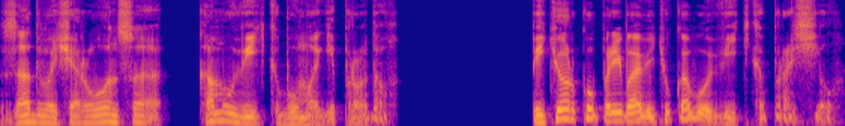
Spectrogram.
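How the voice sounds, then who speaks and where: A man voicing a cold gang boss who interrogates in a low, quiet voice. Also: lively intonation, a little slow, creaky, dry recording, studio quality, exaggerated voice. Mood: menacing.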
